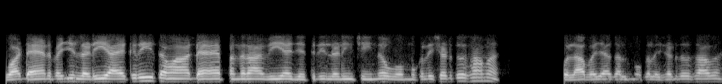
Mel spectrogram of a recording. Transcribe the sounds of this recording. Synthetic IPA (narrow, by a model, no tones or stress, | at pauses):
ʊɦaɗɛ̃ːɾpɐ̃ɦɲd͡ʑilɐɽ̤iaːɪkɪɾit̪ɐʋ̤ãɗɐɦpɐ̃nd̪ɾãʋiːd͡ʑeːt̪ɪɾilɐɽ̤ijũt͡ɕɐĩːnd̪oʊɦomʊkleɕʰɐɽd̪d̪osãːb | kʊlaːbɐʄaːɡɐlmʊkleʃʰɐɽnosaːb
